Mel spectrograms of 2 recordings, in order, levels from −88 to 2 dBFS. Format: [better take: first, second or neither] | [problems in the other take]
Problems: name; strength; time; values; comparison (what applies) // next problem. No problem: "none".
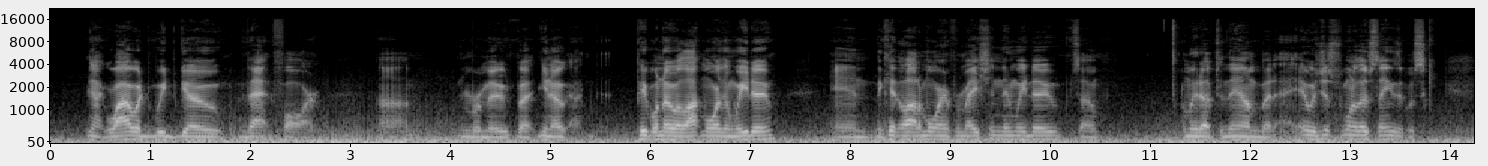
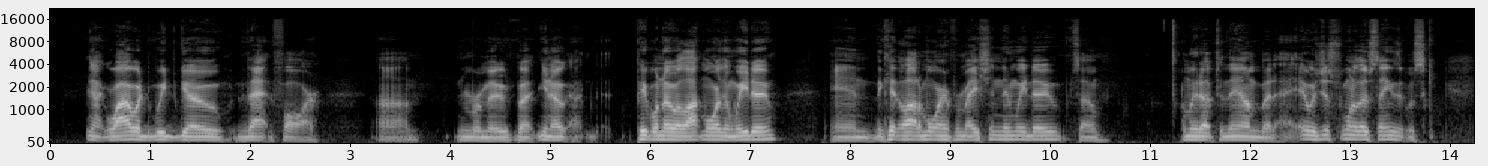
second | wind noise on the microphone; occasional gusts; 20 dB below the speech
